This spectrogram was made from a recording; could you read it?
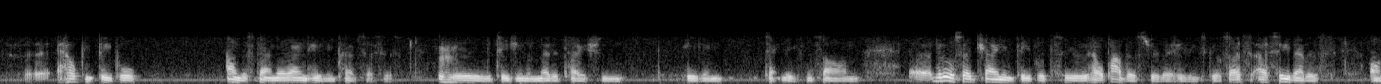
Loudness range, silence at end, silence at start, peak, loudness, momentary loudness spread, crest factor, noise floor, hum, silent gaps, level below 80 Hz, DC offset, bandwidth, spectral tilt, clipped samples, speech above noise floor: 3 LU; 0 s; 0.15 s; 0 dBFS; -14 LUFS; 12 LU; 14 dB; -38 dBFS; none; none; -52 dBFS; under 0.1%; 4 kHz; -12.5 dB/octave; under 0.1%; 25 dB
